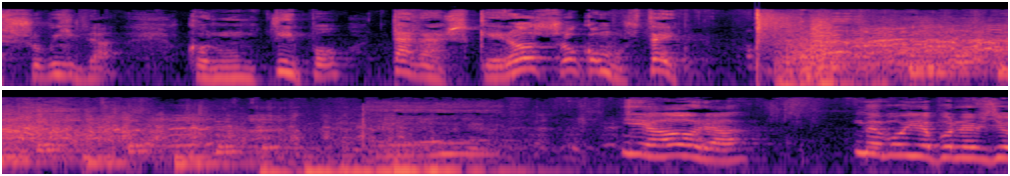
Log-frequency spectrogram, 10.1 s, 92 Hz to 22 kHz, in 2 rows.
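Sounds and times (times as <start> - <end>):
music playing: 3.8 - 8.0
audience laughter: 3.9 - 8.2.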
